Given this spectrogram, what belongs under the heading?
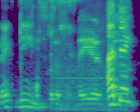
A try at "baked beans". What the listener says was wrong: I think Lori's right. He really emphasizes the K. He does say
